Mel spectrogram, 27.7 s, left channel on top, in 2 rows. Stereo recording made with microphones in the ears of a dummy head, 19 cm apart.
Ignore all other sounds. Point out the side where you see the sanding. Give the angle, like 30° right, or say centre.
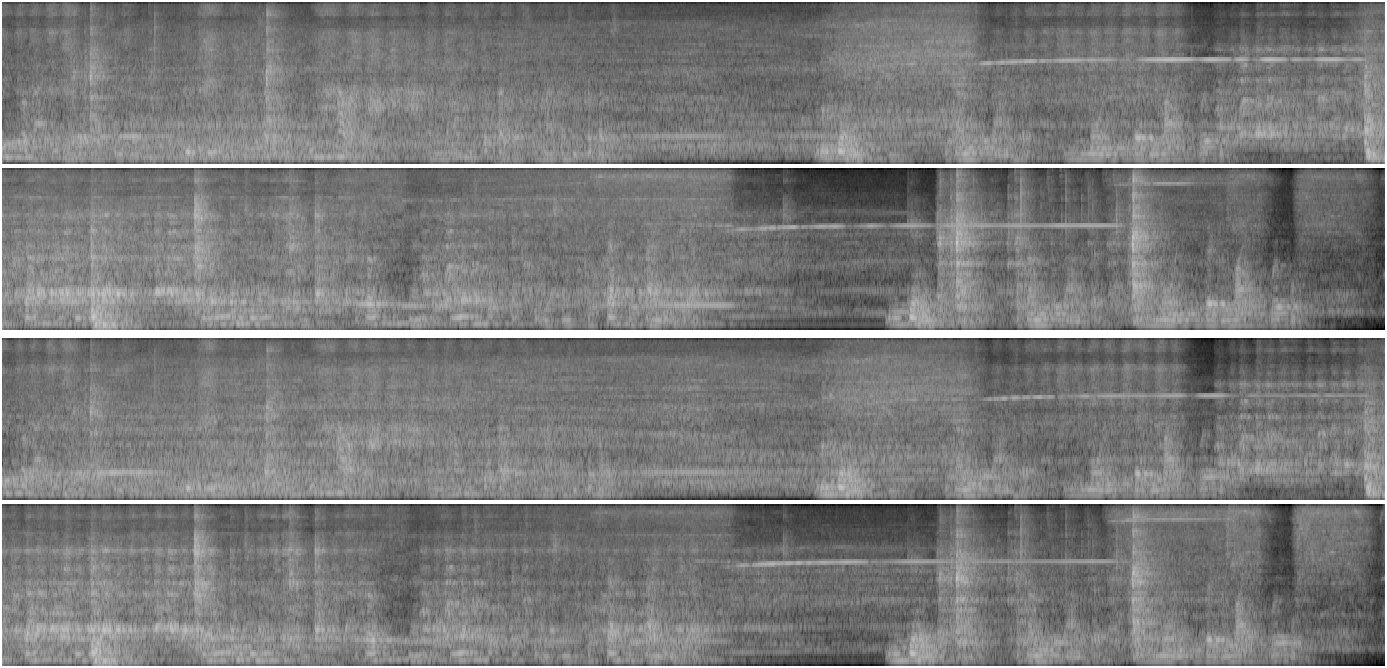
10° right.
